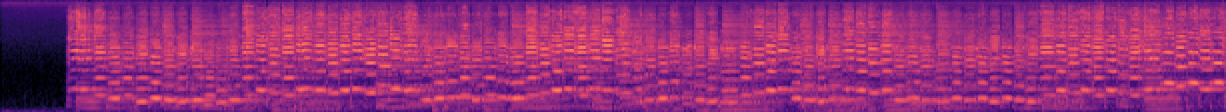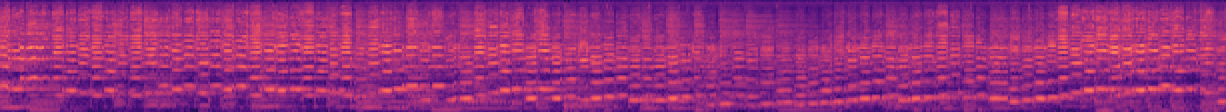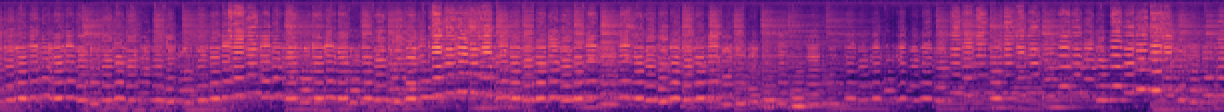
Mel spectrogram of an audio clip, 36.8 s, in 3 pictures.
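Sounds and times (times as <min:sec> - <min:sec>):
violin sonata in A major allegro: 0:00.7 - 0:36.7.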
